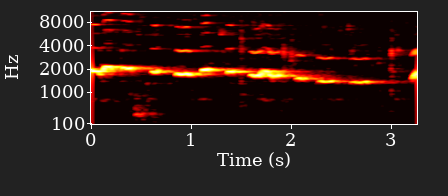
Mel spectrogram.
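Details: Pet cockatiel whistling the tune "I Love Me Some Me": a clear, pure whistle gliding slowly downward in long connected notes, ending with a short rising note.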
